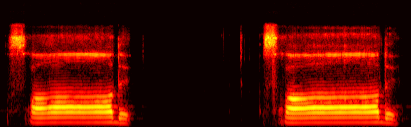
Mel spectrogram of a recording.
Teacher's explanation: جو صاد ہے وہ زبان کی نوک اور دونوں دانتوں کے جو اندرونی کنارے ہیں وہاں سے ادا ہوگا۔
